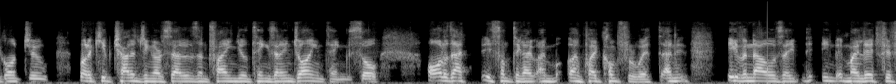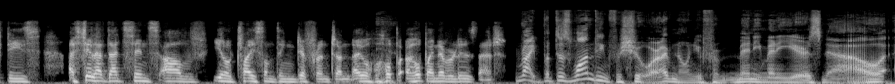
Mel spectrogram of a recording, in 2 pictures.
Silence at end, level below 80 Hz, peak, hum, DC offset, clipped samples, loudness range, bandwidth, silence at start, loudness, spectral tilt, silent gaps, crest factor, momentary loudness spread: 0 s; -36 dBFS; -2 dBFS; none; under 0.1%; under 0.1%; 4 LU; 13 kHz; 0 s; -16 LUFS; -5.5 dB/octave; none; 14 dB; 8 LU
